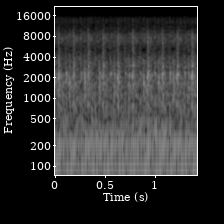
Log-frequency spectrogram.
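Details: Diesel at idle: sharp, even knock about seven per second. It is intermittent: gone after highway runs, back after standing. The vacuum unit was replaced and the injectors were ruled out. The owner suspected valve shims or a piston pin.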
